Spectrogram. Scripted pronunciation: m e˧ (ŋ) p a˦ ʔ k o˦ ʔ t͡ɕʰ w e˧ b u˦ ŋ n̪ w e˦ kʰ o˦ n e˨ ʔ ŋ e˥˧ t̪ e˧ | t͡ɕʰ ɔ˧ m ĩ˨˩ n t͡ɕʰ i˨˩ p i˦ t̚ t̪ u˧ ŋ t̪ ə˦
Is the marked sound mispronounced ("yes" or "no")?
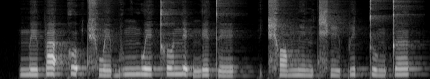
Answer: yes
